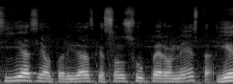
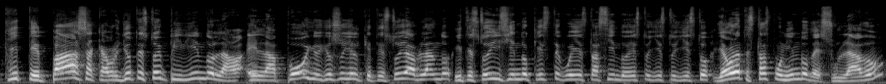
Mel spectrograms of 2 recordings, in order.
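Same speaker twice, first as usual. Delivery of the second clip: higher, louder furious outburst at the cop; angry yelling; 7 semitones higher, 4 dB louder than usual. Retold or imitated. Yelling at the policeman who took the marine's side, angry. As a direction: let the anger spill over. Porque sí estaba enojado.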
